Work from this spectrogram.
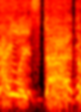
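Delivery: piercing, shrill, very high, loud yell. Voicing a character who sees a companion lying on the floor, yelling out. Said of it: "Snips is immediately gonna yell out".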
